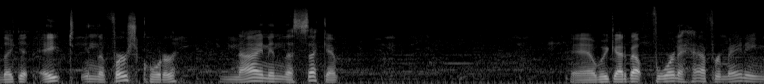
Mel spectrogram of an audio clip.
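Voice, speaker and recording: A man doing an unscripted live halftime recap as a sports announcer, conversational and halting as he reads out stats. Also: medium pitch, darkish tone. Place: high school game venue, beside fans. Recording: live venue with background noise. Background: faint ambient venue noise.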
